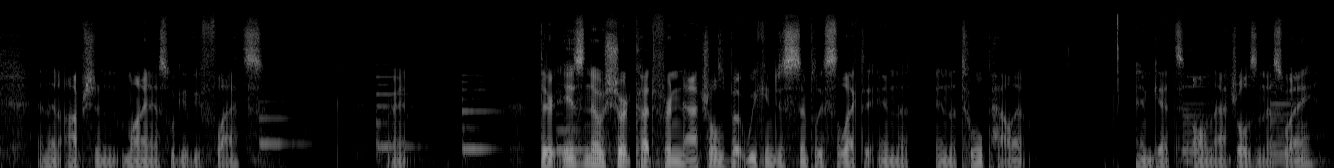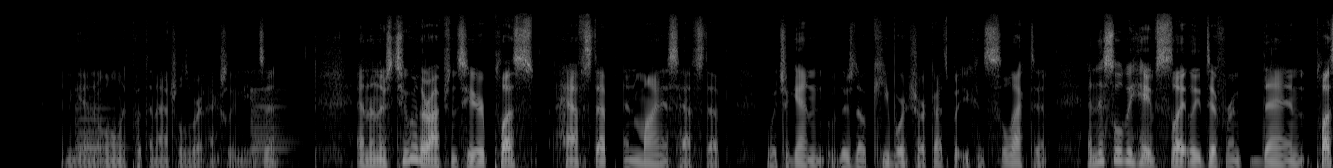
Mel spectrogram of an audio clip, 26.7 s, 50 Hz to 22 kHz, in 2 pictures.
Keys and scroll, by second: 1.0 alt+-.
